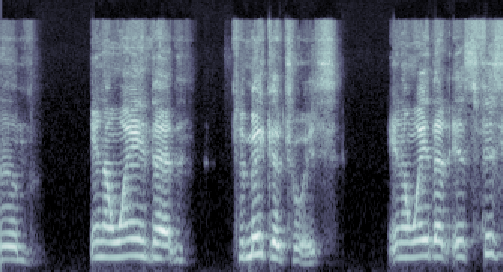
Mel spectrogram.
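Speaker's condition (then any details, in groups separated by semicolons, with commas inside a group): Cerebral palsy; spastic type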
